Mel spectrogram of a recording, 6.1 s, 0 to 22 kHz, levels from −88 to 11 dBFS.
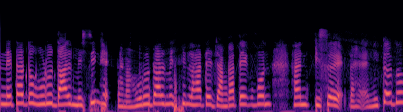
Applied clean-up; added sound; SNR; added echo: neural mask model Resemble Enhance denoiser.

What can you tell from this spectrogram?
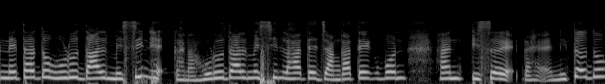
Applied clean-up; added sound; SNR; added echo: none; none; none; none.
